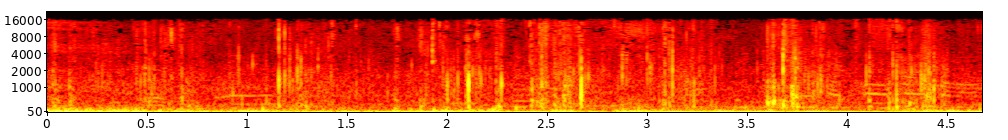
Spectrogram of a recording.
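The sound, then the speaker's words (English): Footsteps walking outdoors on the way toward a castle, a steady run of steps under continuous rough, noisy background. “Can we walk up towards the castle on our walk out here?”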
